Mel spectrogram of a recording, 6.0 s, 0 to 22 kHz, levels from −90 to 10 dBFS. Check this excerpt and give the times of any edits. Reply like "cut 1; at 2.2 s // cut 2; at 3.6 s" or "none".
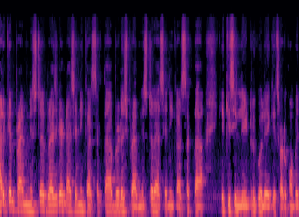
none

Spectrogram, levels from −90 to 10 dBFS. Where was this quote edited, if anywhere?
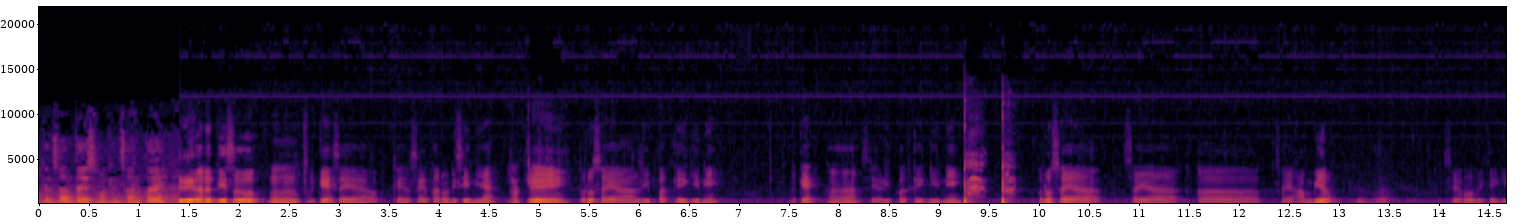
cut 1; at 1.3 s

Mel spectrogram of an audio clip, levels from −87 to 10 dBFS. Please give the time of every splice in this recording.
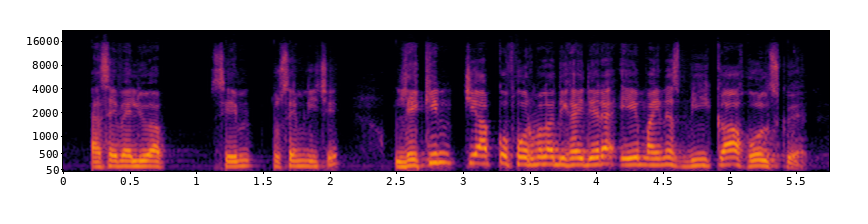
cut 1; at 3.0 s

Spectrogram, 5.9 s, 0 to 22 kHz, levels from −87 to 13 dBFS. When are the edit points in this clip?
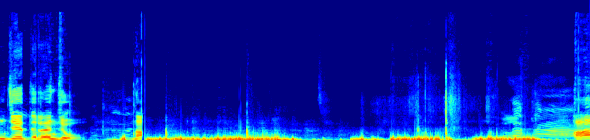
cut 1; at 1.4 s

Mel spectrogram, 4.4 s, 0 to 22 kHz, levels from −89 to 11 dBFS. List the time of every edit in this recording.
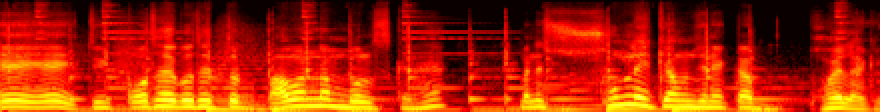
none

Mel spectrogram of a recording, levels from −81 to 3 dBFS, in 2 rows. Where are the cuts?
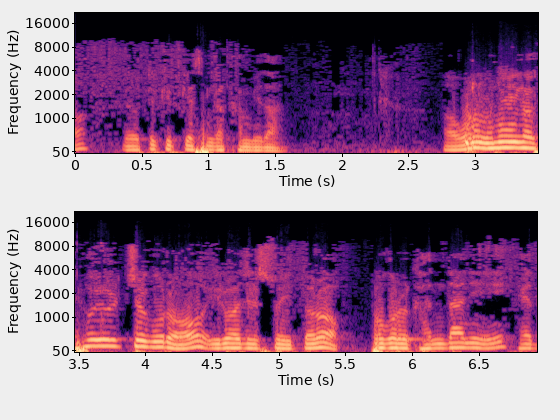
cut 1; at 3.0 s

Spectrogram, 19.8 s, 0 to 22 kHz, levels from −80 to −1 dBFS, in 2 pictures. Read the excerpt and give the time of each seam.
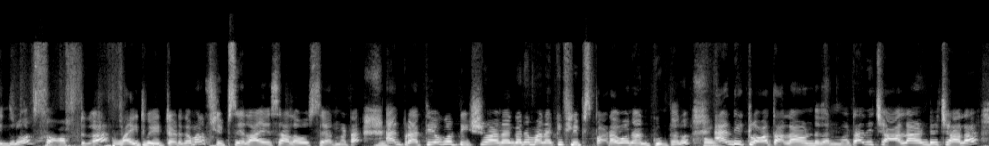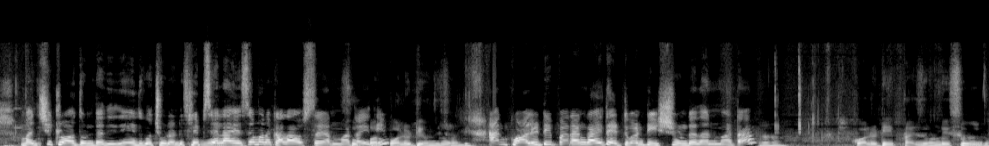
none

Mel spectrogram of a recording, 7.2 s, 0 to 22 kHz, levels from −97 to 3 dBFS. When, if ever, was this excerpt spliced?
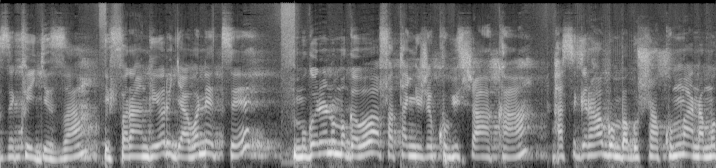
cut 1; at 0.9 s // cut 2; at 2.7 s // cut 3; at 5.5 s

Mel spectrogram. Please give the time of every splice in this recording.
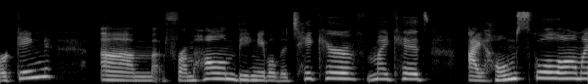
none

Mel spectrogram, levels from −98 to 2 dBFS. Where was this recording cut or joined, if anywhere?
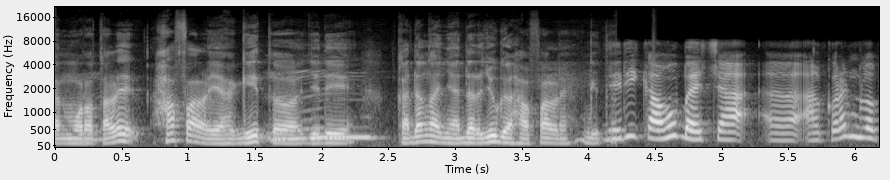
none

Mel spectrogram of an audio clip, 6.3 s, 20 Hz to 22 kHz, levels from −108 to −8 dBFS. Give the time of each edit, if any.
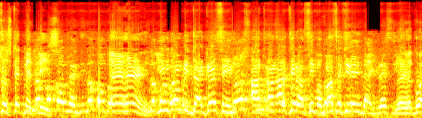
none

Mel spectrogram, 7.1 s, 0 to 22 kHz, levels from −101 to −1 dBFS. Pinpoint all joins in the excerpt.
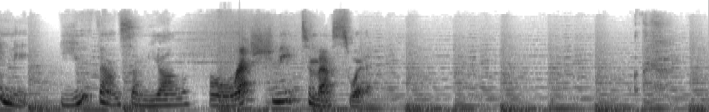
cut 1; at 3.7 s

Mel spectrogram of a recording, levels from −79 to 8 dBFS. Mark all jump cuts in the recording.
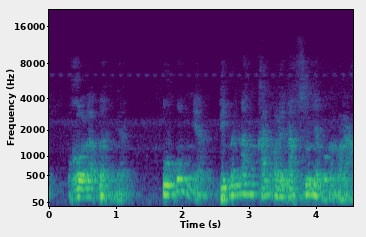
none

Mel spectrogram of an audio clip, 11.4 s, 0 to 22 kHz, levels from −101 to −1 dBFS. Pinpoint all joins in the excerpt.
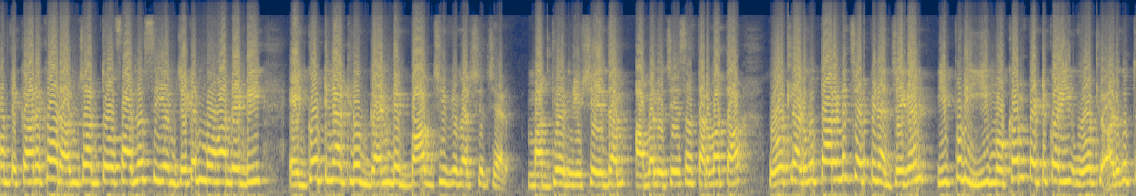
none

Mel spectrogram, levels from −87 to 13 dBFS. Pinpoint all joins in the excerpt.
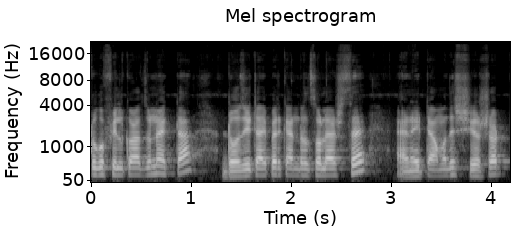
none

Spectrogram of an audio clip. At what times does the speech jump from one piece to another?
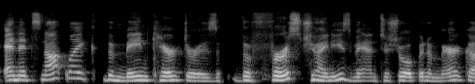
cut 1; at 0.9 s // cut 2; at 2.2 s

